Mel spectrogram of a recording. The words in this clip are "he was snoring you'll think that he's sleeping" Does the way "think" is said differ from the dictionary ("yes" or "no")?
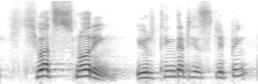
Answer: yes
